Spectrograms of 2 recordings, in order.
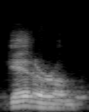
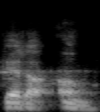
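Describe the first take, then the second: First: An R sound links the two words. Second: No R sound links the two words. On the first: The speaker calls it right. "you just stick a R sound in there" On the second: The speaker calls it wrong. "not geta um"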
